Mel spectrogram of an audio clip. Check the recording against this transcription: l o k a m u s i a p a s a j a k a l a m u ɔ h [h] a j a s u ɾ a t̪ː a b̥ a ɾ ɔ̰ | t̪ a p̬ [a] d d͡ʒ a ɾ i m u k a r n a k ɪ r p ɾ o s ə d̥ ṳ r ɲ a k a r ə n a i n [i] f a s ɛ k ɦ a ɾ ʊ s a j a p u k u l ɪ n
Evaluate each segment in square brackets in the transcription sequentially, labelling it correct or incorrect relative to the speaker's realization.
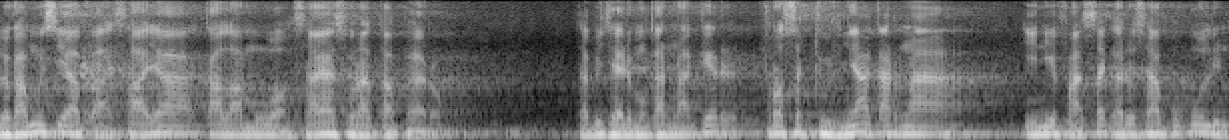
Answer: incorrect: s, incorrect: i, correct

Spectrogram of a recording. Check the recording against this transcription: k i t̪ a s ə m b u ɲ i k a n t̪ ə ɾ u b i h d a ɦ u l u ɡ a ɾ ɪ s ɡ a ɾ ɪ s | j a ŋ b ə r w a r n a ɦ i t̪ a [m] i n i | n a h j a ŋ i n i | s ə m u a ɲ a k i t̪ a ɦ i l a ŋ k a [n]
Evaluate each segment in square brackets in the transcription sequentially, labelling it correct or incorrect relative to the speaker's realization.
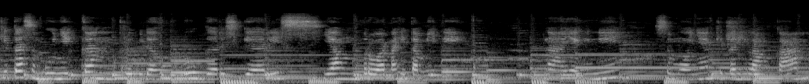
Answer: correct, correct

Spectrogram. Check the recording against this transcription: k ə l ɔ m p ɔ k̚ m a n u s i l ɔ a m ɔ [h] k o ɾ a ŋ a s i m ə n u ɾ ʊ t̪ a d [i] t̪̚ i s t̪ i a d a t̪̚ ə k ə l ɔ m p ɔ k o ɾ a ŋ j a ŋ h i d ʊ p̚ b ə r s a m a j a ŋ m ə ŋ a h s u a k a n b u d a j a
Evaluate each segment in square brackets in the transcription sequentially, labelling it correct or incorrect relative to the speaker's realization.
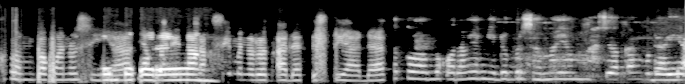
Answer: incorrect: none, incorrect: a

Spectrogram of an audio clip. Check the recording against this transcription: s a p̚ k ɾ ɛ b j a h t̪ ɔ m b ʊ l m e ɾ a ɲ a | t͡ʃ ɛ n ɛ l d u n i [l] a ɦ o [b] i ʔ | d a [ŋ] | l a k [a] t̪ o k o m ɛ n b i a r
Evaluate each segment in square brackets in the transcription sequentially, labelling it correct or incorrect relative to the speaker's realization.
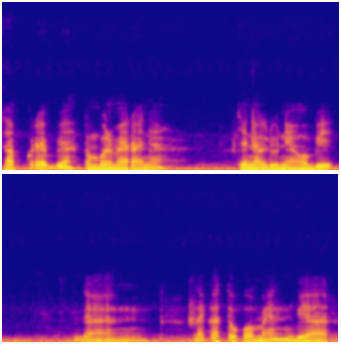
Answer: incorrect: none, correct, incorrect: n, correct

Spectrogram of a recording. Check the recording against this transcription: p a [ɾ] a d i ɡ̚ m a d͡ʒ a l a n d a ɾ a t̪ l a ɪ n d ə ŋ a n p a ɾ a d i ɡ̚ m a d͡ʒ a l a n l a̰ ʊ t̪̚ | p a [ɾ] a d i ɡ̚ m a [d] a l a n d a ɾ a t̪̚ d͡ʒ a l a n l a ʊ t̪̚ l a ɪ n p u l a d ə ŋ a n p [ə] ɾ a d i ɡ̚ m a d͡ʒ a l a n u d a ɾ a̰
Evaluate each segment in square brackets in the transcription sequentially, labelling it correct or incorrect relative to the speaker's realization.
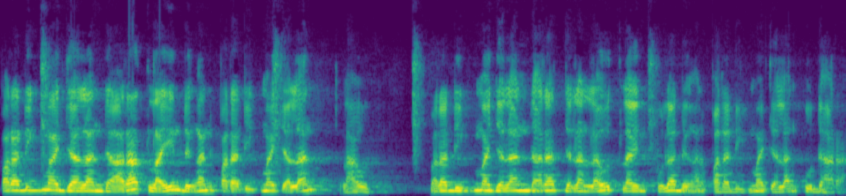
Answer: correct, correct, incorrect: d͡ʒ, incorrect: a

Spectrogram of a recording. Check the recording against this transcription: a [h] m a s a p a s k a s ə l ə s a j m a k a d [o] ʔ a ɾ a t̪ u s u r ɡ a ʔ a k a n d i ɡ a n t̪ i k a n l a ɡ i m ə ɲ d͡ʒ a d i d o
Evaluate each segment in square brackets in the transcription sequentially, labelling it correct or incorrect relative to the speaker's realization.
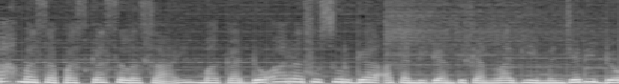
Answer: correct, correct

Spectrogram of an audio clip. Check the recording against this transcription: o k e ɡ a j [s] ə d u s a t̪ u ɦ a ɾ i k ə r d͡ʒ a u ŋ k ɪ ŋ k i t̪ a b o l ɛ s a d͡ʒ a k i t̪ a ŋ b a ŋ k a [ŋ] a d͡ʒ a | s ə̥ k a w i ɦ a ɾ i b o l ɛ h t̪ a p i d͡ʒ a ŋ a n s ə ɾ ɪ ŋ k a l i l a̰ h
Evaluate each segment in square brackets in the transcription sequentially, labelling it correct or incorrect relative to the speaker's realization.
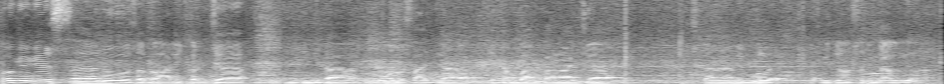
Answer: correct, correct

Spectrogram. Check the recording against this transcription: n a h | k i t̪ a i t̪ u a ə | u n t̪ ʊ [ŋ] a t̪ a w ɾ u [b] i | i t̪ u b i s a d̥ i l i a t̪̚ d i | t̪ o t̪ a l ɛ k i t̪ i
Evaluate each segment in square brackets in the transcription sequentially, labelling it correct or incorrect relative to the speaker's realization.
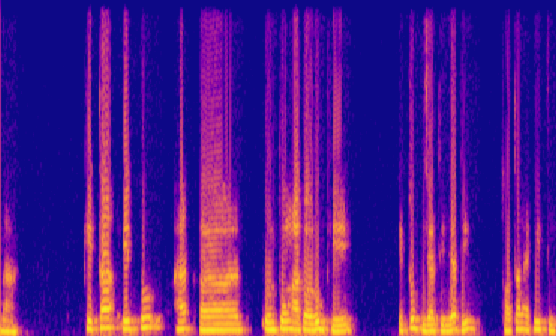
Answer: correct, incorrect: ɡ

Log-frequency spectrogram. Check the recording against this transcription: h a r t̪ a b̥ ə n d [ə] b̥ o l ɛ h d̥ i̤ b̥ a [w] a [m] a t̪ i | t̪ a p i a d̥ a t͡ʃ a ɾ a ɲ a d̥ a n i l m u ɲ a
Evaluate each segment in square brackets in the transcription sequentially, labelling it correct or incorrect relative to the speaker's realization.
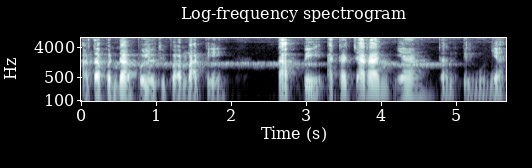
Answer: incorrect: a, correct, correct

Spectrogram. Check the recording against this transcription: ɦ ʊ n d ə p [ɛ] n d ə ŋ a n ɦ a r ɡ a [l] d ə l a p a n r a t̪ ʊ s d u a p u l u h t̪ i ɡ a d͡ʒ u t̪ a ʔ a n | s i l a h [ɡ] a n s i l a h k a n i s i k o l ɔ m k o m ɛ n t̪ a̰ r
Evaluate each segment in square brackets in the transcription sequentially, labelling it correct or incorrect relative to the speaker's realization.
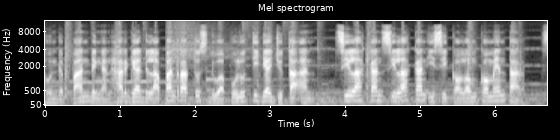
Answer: incorrect: a, incorrect: none, incorrect: k

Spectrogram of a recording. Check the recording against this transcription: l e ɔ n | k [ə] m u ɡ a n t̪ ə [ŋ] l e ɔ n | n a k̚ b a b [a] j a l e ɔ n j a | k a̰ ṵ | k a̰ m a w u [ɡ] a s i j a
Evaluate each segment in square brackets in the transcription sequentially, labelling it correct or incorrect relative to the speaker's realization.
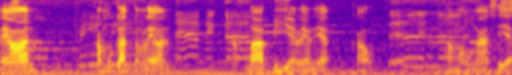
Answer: incorrect: a, correct, incorrect: i, incorrect: ŋ

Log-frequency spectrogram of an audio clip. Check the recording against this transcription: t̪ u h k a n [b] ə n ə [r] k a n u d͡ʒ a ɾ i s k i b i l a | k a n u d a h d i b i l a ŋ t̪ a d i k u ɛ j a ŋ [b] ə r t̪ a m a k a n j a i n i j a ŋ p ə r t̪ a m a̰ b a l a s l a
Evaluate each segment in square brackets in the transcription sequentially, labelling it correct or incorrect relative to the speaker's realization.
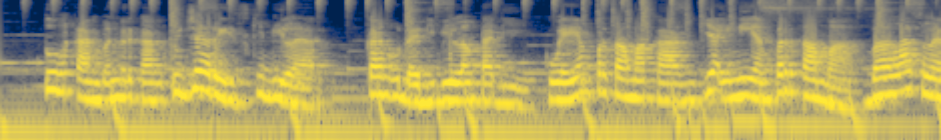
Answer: correct, correct, incorrect: p

